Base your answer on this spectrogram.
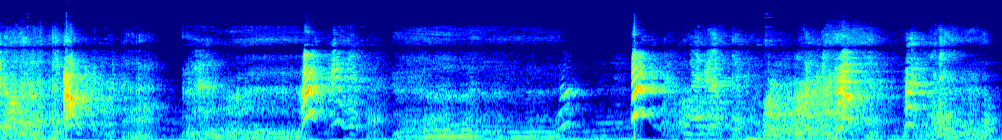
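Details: Two Lhasa Apso puppies playing together. A rough, buzzy growling runs throughout, broken by sharp barks at roughly two-second intervals and a faint voice in the background.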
